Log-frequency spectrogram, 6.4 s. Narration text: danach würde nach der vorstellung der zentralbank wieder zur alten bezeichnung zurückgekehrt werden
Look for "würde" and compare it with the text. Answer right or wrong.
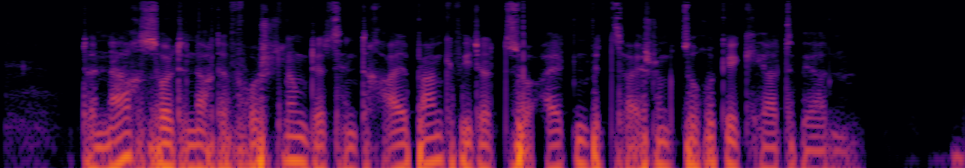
wrong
